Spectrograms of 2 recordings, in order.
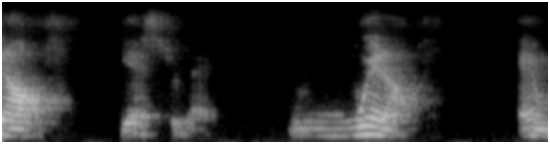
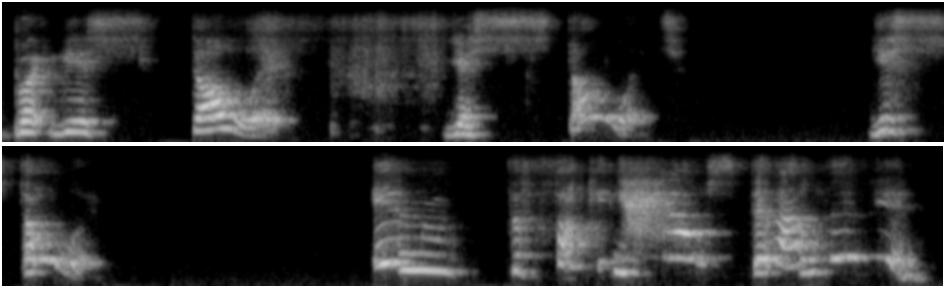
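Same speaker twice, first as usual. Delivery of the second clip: exasperated accusation; 12 semitones higher than usual. Retold or imitated. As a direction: stretch each word, climbing much higher in outrage. Acted confrontation with the thief.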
